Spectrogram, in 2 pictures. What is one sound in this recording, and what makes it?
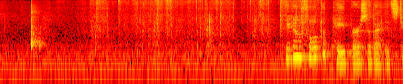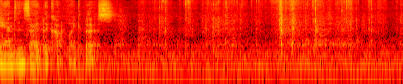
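A paper filter crinkles and rustles.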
